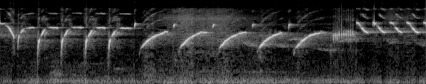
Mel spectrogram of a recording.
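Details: Canary song opening with quick rising-and-falling whistles, then slower, fuller arched notes, ending with a high rapid twitter.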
